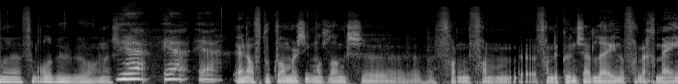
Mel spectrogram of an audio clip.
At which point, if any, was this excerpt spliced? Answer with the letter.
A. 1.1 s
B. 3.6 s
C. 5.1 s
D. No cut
D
